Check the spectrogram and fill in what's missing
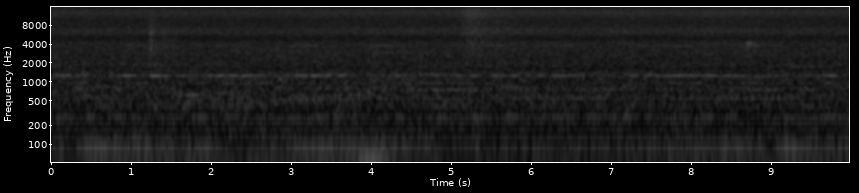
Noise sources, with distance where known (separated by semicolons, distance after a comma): reverse beeper, far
